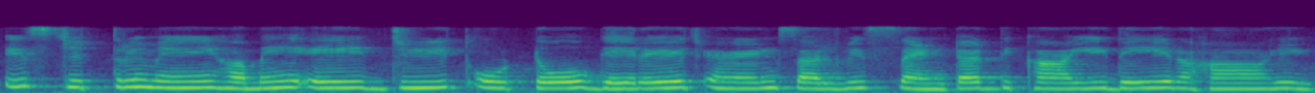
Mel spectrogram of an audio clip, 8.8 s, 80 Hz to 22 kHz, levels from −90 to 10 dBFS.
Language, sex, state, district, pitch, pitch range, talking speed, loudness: Hindi, female, Madhya Pradesh, Dhar, 240 Hz, 230-255 Hz, 100 wpm, -13 LUFS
